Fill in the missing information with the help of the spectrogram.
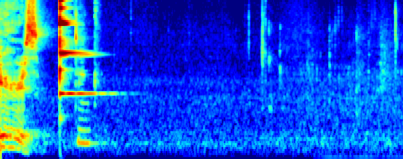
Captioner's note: clinking noise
